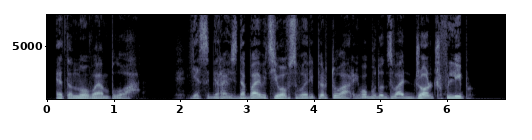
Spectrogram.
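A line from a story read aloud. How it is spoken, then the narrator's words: Conspiratorial whisper. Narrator (Russian): Заговорщическим шепотом он сообщил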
